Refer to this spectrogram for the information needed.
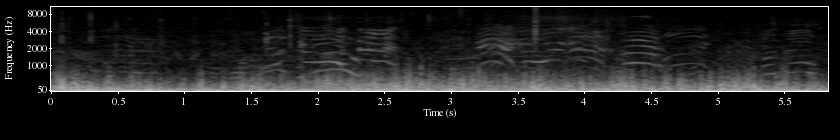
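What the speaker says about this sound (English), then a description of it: "And the wind picking up." Wind gusts across an outdoor college ultimate championship game between Oregon and Stanford, a low rumbling buffet on the microphone under crowd noise and a commentator's voice.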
